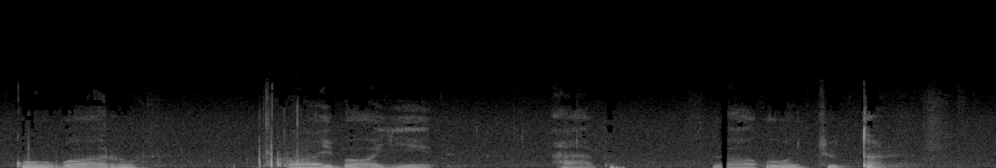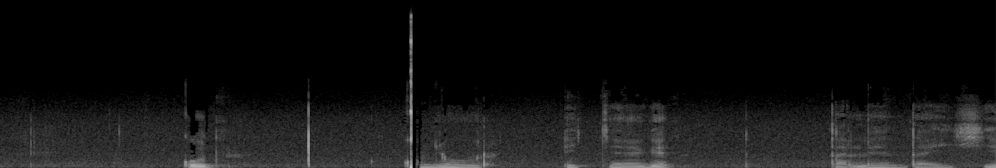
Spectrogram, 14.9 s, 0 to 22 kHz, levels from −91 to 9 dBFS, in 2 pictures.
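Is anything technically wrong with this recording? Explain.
Yes. Damaged data in a compressed stream occurs twice, from 5.37 to 5.47 s and from 10.52 to 10.63 s. Corrupted bytes make the decoder misread frames and lose sync while it hunts for the next frame header. Each is heard as a brief chirp, squawk, click or short hole in the speech.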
